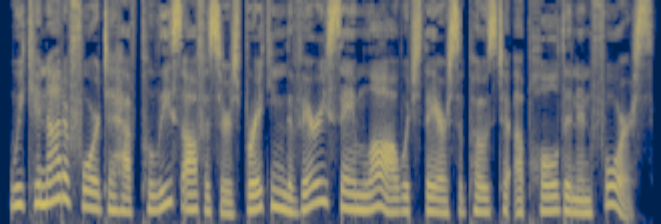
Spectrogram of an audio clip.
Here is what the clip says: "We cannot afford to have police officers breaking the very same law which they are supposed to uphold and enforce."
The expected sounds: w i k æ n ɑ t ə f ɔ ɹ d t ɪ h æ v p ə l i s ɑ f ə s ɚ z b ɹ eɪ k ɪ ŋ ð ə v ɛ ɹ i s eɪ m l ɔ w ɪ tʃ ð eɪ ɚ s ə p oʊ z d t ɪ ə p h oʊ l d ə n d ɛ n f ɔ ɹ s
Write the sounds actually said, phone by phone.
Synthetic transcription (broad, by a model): w i k æ n ɑ t ə f ɔ ɹ d t ɪ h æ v p ə l i s ɑ f ə s ɚ z b ɹ eɪ k ɪ ŋ ð ə v ɛ ɹ i s eɪ m l ɔ w ɪ tʃ ð eɪ ɚ s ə p oʊ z t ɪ ə p h oʊ l d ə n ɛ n f ɔ ɹ s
